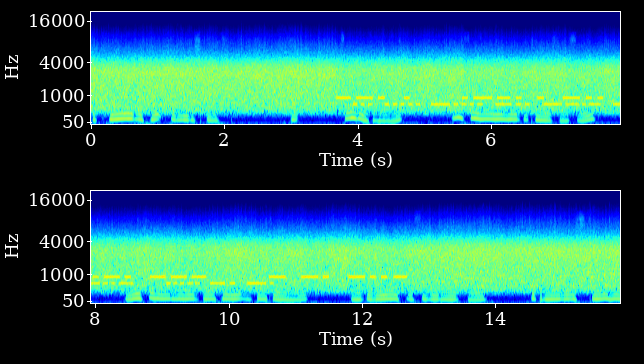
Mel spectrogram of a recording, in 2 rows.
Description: Morse code, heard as two keyed tones, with radio static and speech in English. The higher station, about 14 wpm, 900 Hz: GE PEDRO TNX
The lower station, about 21 wpm, 610 Hz: S56DQX 5NN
